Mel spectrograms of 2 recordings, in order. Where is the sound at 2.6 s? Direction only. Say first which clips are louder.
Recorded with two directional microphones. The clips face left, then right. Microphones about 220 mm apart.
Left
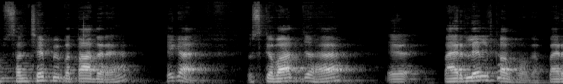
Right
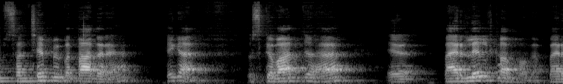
Left 4 dB; 40° left (ahead or behind).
